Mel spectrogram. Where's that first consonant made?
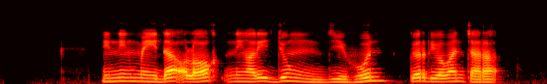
tongue tip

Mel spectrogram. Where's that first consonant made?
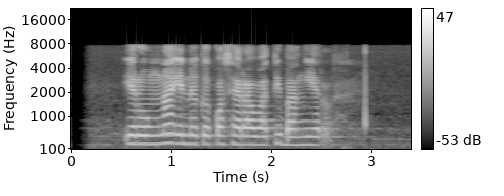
throat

